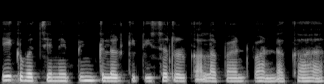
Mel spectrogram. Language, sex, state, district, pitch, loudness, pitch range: Hindi, female, Bihar, Patna, 155 Hz, -17 LUFS, 150-170 Hz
